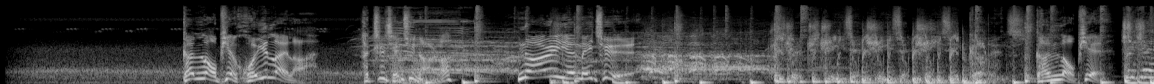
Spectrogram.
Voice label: Mandarin Ad Cheesy; 双点校园; 电台广告

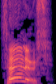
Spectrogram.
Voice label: Neutral

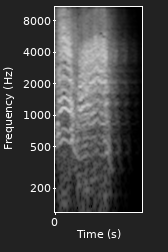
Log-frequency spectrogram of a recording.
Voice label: kill vo evil

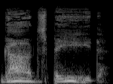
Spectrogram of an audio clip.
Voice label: trader male like quest accepted

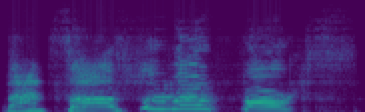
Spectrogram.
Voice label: toon cordelius die vo; 纸片人科迪琉斯

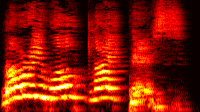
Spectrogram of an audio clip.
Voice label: robo twin hurt vo

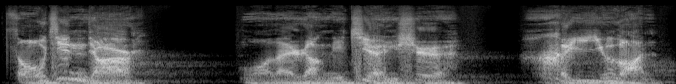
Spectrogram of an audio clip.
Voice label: move, zh

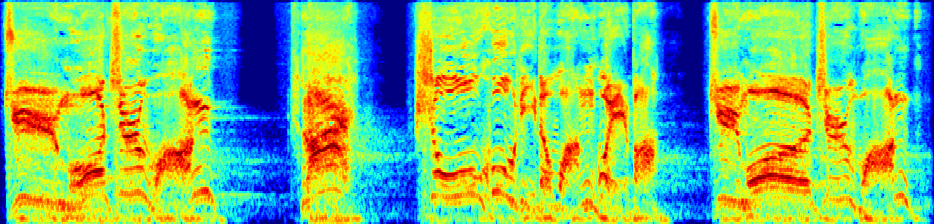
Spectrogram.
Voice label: move, zh; Aatrox

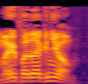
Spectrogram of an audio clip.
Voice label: Ru Neutral

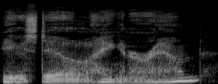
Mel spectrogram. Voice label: trader male neutral greeting

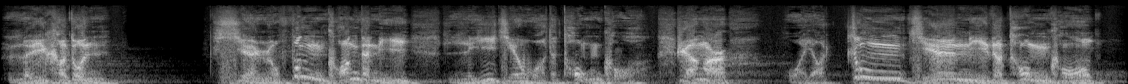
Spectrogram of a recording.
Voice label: move, zh; Aatrox

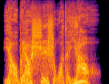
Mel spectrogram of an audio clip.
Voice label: Witch doctor pissed

